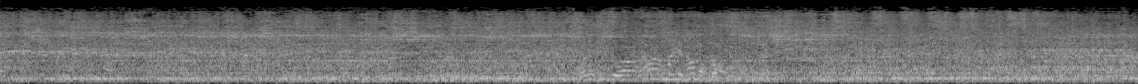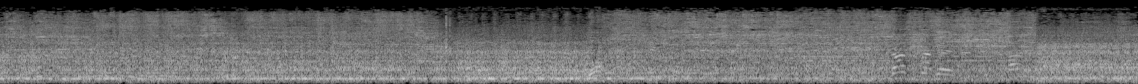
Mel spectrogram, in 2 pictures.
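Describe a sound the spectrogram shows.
A pellet machine runs with a loud, steady mechanical drone.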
